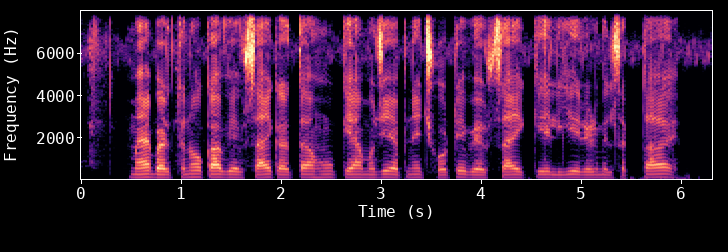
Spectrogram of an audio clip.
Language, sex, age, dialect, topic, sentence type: Hindi, male, 25-30, Awadhi Bundeli, banking, question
